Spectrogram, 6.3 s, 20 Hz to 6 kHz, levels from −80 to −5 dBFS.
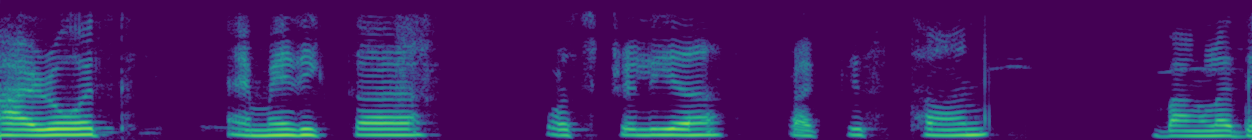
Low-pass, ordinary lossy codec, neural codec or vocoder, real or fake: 5.4 kHz; none; none; real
